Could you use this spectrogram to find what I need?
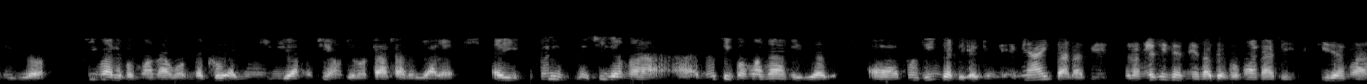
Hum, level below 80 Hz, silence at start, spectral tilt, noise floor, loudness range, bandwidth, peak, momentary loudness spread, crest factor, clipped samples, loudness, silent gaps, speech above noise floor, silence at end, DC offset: none; -88 dBFS; 0.05 s; -7 dB/octave; -50 dBFS; 1 LU; 3.8 kHz; -6 dBFS; 10 LU; 18 dB; under 0.1%; -23 LUFS; none; 27 dB; 0 s; under 0.1%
